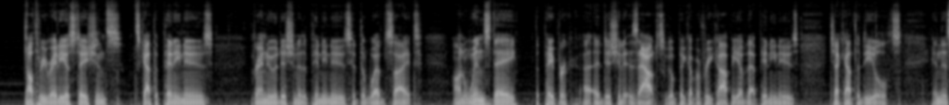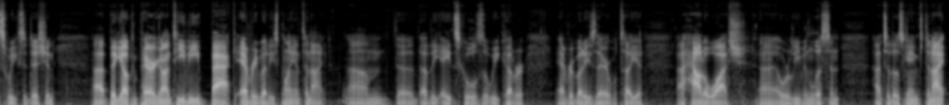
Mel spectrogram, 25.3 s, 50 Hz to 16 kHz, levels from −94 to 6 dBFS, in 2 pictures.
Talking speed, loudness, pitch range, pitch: 195 wpm, -30 LUFS, 65-80 Hz, 65 Hz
